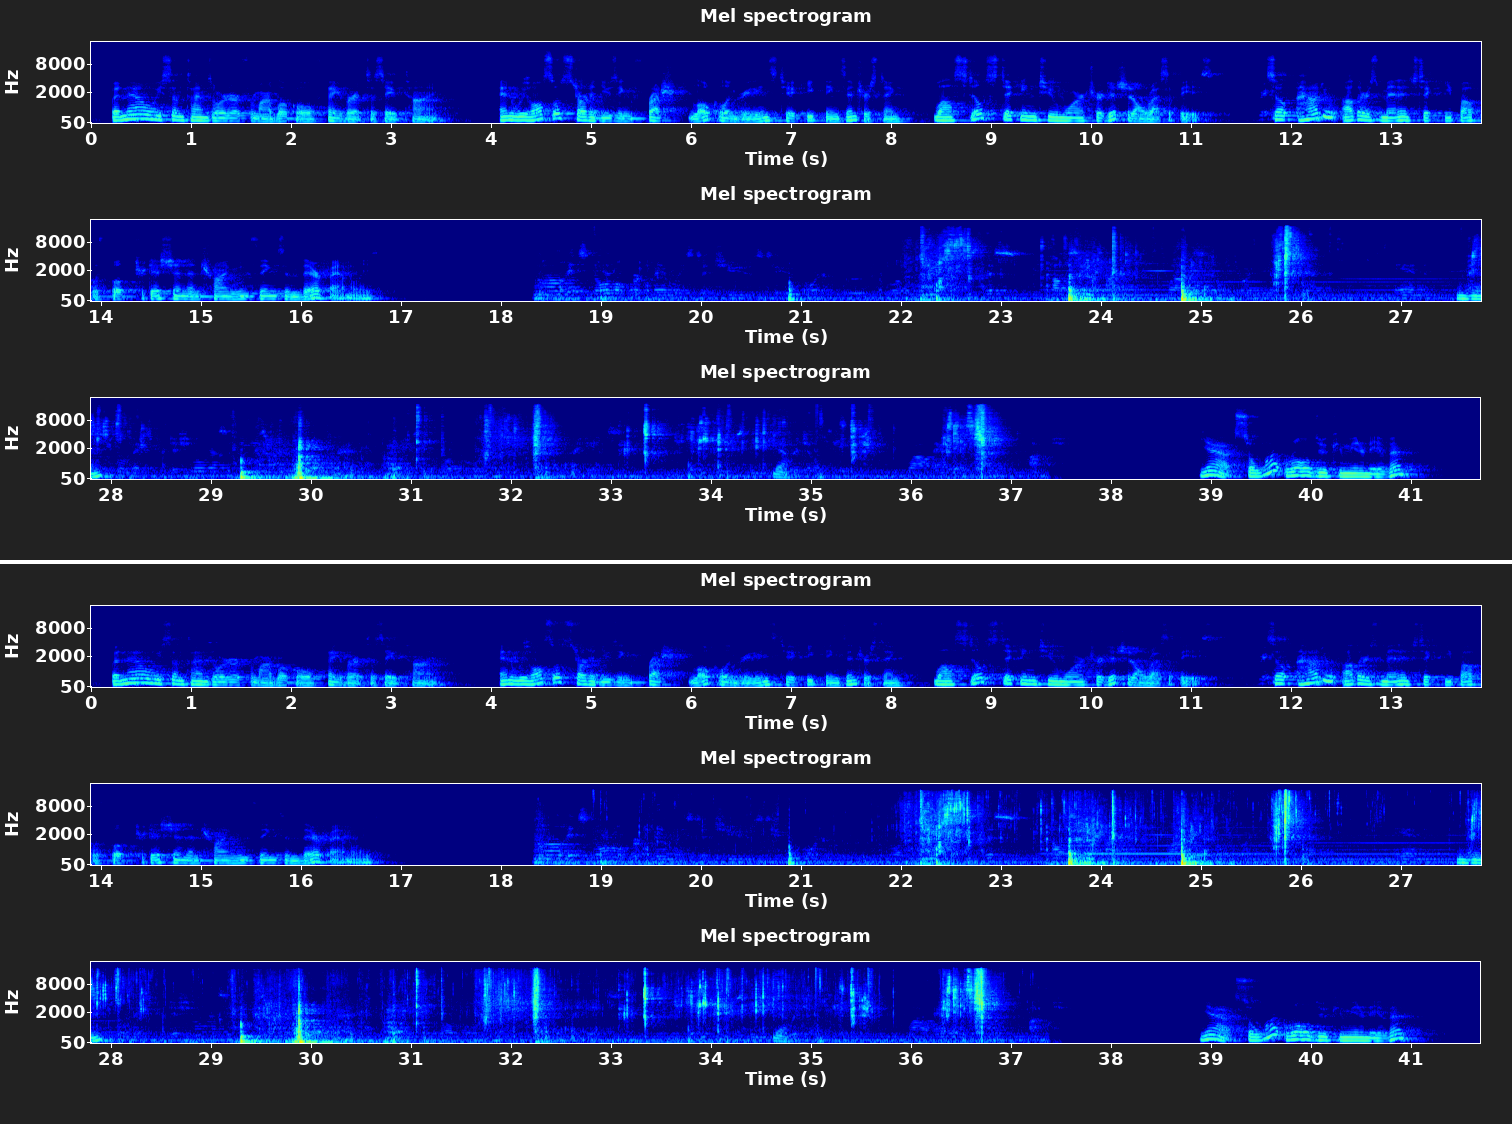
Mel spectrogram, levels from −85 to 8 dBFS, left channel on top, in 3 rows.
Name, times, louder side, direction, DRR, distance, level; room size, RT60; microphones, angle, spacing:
voice 1, 0.2-3.5 4.1-8.1 8.4-11.2 11.8-16.8 27.6-27.9 34.6-34.8 38.9-40.9, left 1 dB, 25° left, 5 dB, 1.0 m, -51 dB
sound 1, 18.3-37.4, right 6 dB, 45° right, 0.8 m, -46 dB
voice 2, 18.4-24.4 24.6-26.4 26.9-27.3 27.5-33.1 33.8-35.6 35.9-37.6, left 1 dB, 15° right, -2 dB, 4.9 m, -68 dB
Bowed string instrument, 23.3-28.3, right 4 dB, 90° right, 2.8 m, -69 dB
22.5 x 13.5 x 4.5 m, 0.93 s
head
